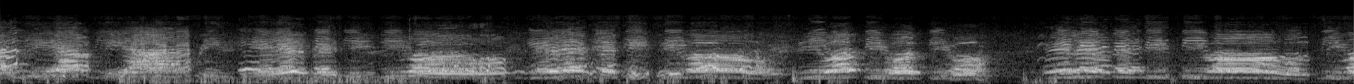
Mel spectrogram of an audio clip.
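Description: A group of young people chanting a playful icebreaker song together in unison, in short phrases of about a second with brief breaks between them.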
